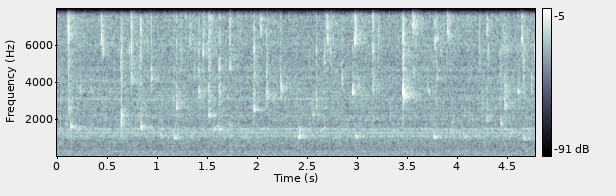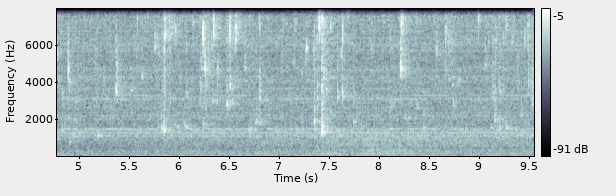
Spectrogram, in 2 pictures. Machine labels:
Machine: pump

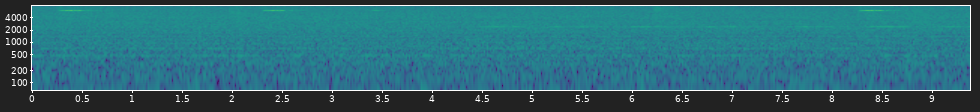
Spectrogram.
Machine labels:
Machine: fan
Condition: normal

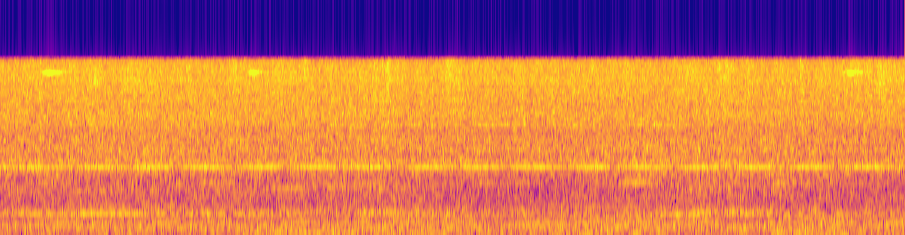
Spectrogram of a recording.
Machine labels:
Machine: slide rail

